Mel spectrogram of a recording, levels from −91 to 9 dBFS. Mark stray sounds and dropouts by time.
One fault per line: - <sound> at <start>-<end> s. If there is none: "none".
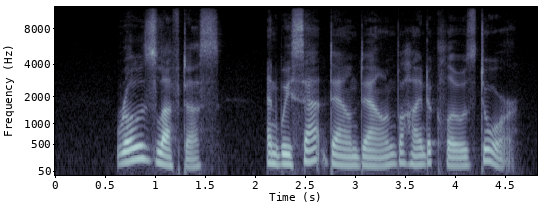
none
